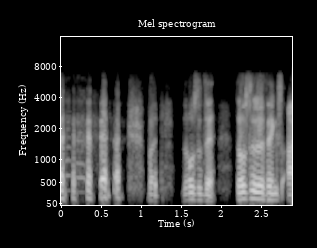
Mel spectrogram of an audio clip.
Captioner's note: laughing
